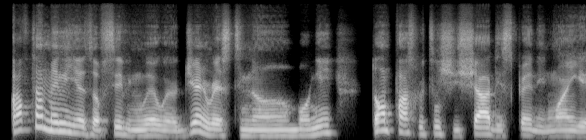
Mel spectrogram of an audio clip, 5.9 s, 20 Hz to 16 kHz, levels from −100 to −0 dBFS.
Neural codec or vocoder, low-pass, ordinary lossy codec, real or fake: autoencoder, 48 kHz, 32 numbers a frame, DAC-VAE, trained on Japanese speech; 14.4 kHz; none; fake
